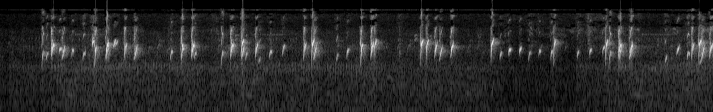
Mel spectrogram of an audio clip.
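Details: Continuous goldfinch song, a busy stream of bright chirps and liquid twitters in tight bursts with brief breaks, over a soft background hiss.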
